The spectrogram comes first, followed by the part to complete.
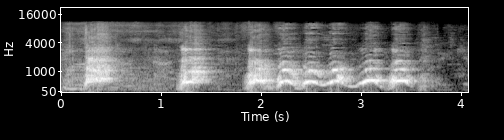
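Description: A dog barking in two short bursts, then a longer run of wavering barks about two seconds in. It is alert barking at a household noise she takes for someone at the door.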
